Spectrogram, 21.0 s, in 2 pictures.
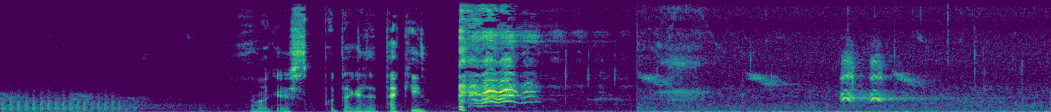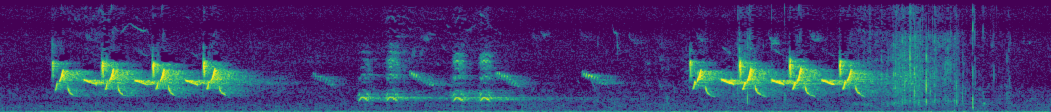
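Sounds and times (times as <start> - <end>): birds calling harshly: 0.0 - 2.0, 6.0 - 9.5, 11.0 - 19.7
steady low rumble: 0.0 - 21.0.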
